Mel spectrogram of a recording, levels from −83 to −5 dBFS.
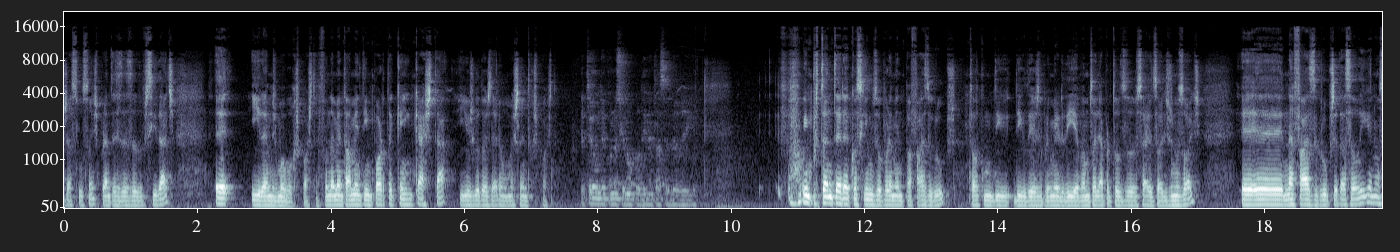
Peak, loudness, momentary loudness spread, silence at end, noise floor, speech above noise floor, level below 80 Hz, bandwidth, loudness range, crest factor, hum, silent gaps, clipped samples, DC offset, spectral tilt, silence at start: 0 dBFS; -17 LUFS; 18 LU; 0 s; -47 dBFS; 30 dB; -46 dBFS; 16 kHz; 13 LU; 18 dB; none; none; under 0.1%; under 0.1%; -6 dB/octave; 0 s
